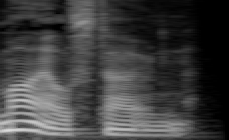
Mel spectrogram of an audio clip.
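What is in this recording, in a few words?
"milestone", British English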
